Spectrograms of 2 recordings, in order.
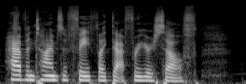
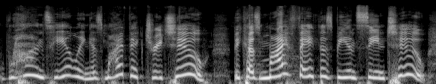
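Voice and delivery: much higher, jubilant cry to God; ecstatic praise; 9 semitones higher, 3 dB louder than usual. Retold or imitated. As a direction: rejoice out loud over a friend's healing. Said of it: "I'm like".

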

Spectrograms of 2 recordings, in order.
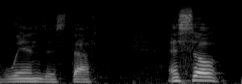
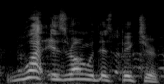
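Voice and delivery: laughing disbelief; 6 semitones higher than usual. Retold or imitated. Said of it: "And I'm going".

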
